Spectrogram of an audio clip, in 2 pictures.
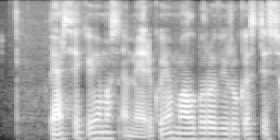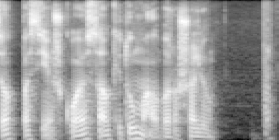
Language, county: Lithuanian, Kaunas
